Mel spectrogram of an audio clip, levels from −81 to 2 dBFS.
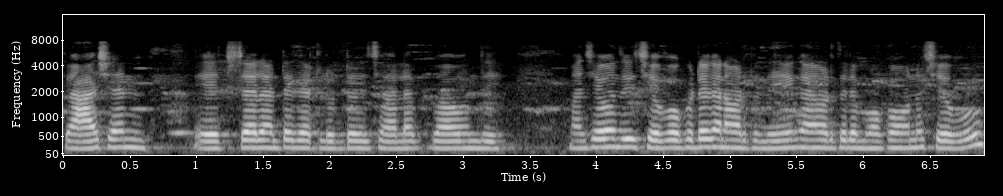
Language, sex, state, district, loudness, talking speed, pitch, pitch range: Telugu, female, Andhra Pradesh, Chittoor, -18 LUFS, 155 wpm, 195 Hz, 185-205 Hz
